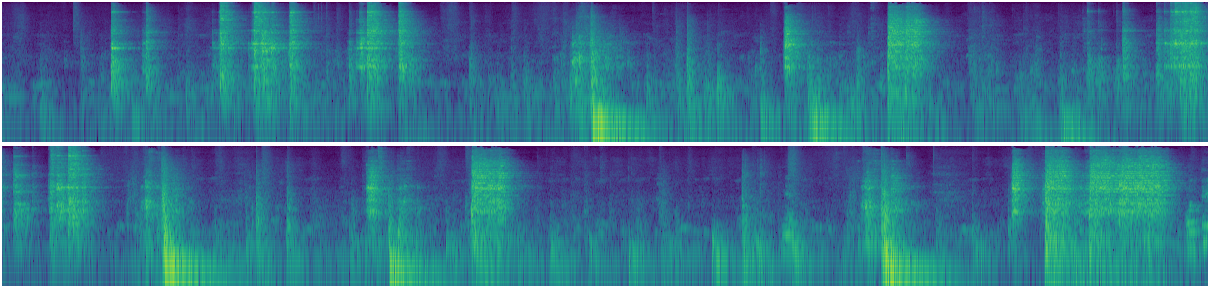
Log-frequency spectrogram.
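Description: Barbell loaded with bumper plates thudding down onto a lifting platform about five times between snatch reps, mixed with several bursts of metallic clanking and ringing from steel weight plates and bars being handled.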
